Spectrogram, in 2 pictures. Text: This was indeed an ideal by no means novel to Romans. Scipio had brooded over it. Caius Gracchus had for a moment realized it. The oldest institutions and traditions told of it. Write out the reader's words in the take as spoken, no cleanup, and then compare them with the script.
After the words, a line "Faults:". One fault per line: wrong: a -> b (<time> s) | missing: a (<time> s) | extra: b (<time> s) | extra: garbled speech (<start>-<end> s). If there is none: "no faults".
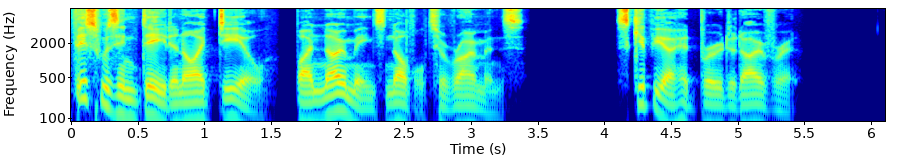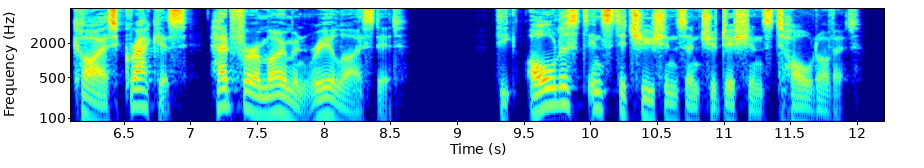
This was indeed an ideal by no means novel to Romans. Scipio had brooded over it. Caius Gracchus had for a moment realized it. The oldest institutions and traditions told of it.
Faults:
no faults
